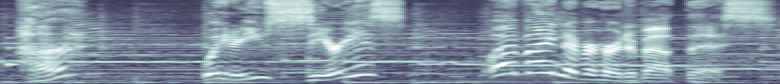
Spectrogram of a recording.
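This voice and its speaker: A nosy, indignant mercenary demands answers with a lively, swinging pitch. The voice is pushy and animated. Game music plays clearly behind. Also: moderate pace. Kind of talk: video game voice acting.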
